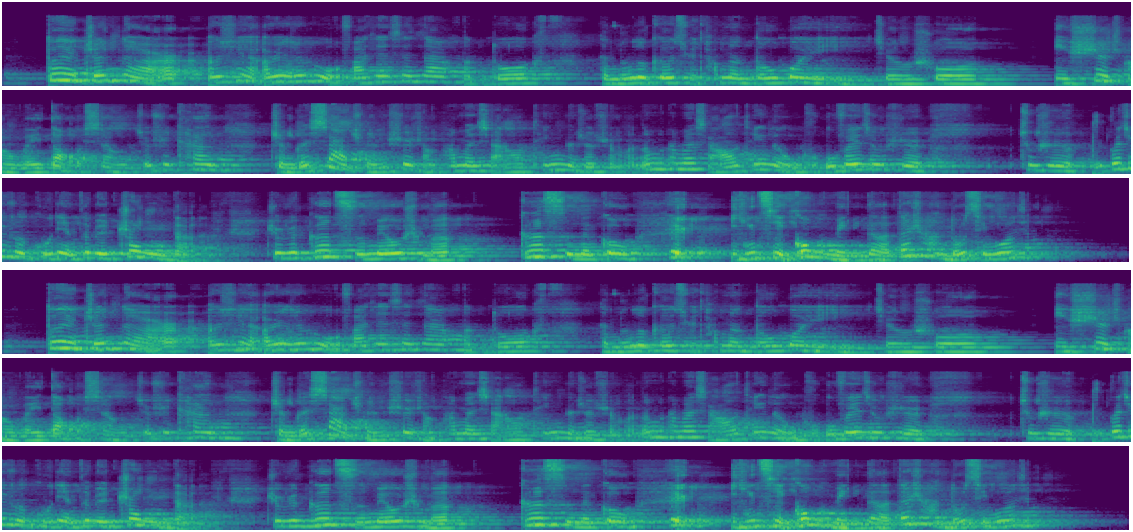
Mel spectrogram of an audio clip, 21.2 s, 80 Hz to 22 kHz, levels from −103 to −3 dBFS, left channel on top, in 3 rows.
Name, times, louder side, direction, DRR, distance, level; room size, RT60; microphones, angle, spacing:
voice 1, 0.3-3.3 3.7-6.1 6.6-13.0 13.4-16.9 17.3-18.4 18.7-20.5, left 2 dB, 10° left, 6 dB, 4.5 m, -31 dB
28.0 x 27.5 x 6.4 m, 0.83 s
head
